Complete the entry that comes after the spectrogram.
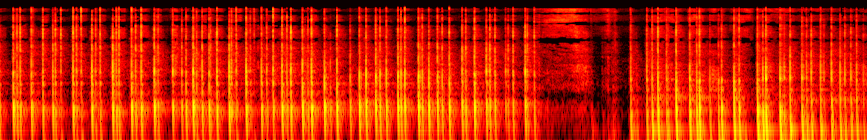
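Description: Fingertips rapidly tap, rub and scratch the side and then the front of a glossy printed cardboard box for Christmas lights, making dense, dry, short knocks with a hollow mid-low body. A brief quieter gap of soft scratching falls in the middle before the fast tapping resumes.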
